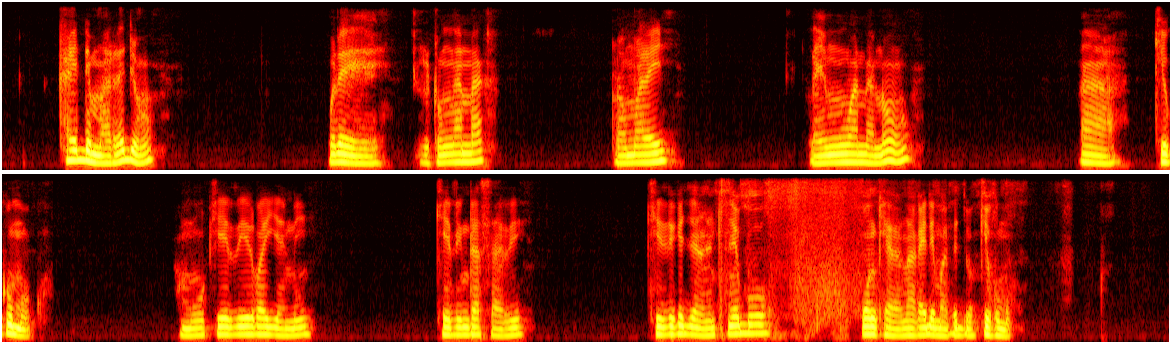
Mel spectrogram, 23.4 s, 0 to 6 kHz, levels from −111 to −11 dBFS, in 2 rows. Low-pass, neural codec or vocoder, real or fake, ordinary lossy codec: 5.4 kHz; codec, 44.1 kHz, 7.8 kbps, Pupu-Codec; fake; none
